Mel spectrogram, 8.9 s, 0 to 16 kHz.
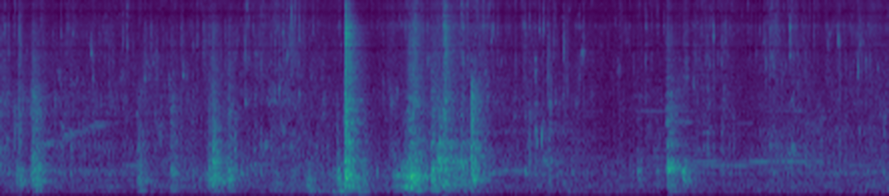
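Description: Tap water splashes and gushes in uneven bursts while being added for a white 90° laundry wash with Ariel Pro powder, with drips and sloshing between louder pours.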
